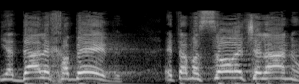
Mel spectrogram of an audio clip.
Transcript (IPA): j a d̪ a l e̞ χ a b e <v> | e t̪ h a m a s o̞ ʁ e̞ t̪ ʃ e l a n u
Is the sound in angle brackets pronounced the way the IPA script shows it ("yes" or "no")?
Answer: yes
